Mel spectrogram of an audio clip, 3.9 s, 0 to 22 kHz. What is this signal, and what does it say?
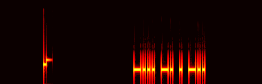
Morse code, heard as a keyed tone, about 34 wpm, 700 Hz. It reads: BNED
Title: All Cut Numbers - 4-Digit 35wpm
